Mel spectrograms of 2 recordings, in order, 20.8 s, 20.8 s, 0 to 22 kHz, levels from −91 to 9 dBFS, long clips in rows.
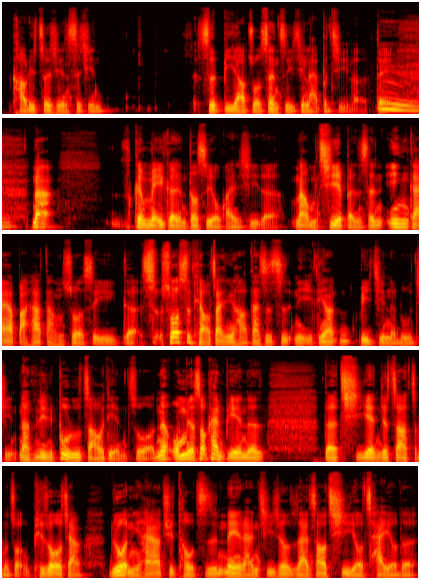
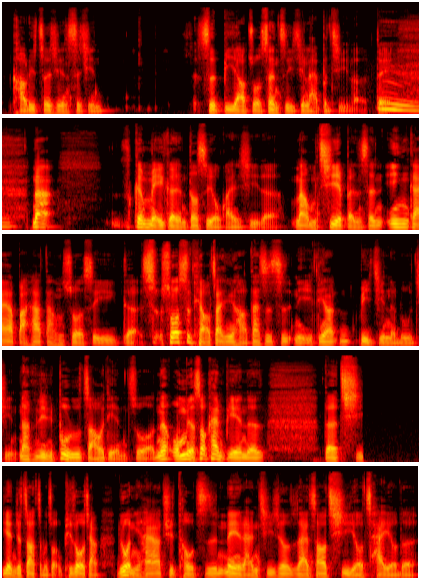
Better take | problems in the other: first | audio freezing; at 16 s for 0.5 s

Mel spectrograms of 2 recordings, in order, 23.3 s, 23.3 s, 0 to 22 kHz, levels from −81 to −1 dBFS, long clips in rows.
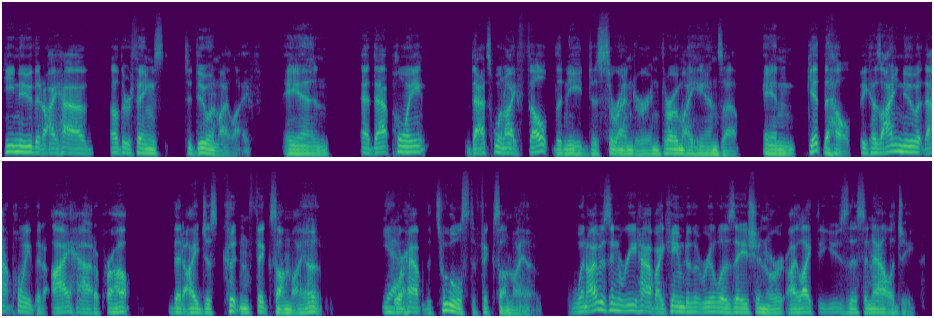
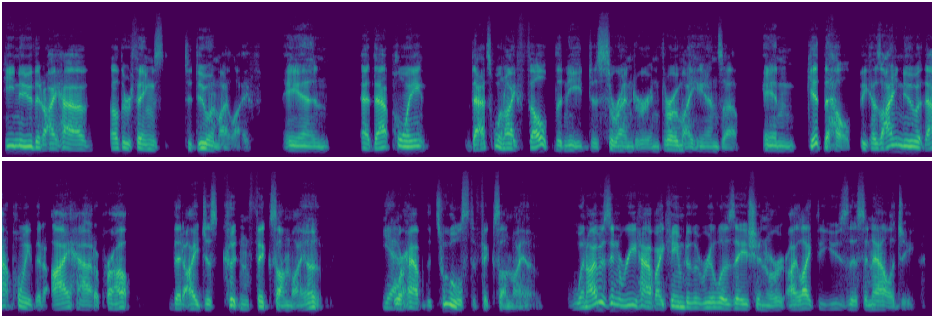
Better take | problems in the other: first | thin; somewhat; fading below 250 Hz

